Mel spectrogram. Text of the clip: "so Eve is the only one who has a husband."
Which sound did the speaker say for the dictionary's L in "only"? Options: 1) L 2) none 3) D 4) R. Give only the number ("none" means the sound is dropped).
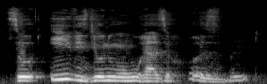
2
